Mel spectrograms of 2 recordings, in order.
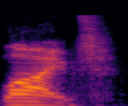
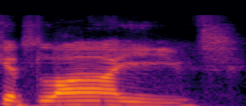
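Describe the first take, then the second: First: The vowel is run together into one syllable. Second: The vowel stretches into almost two syllables. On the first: The speaker calls it wrong. "It's very common in English for us to run it all together" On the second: The speaker calls it right. "But in Gaelic, it's live"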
